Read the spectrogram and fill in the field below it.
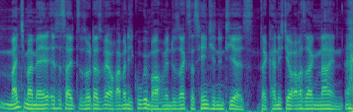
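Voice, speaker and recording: A man at a very fast pace with hardly any pauses, fairly low in pitch, with fairly even intonation. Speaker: podcast host. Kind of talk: casual chat.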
